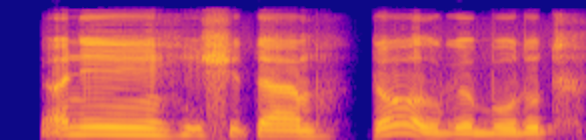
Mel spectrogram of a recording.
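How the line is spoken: Sighing. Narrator (Russian): вздохнула

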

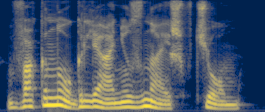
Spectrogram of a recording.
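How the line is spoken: Angry hiss. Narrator (Russian): зло прошипела я

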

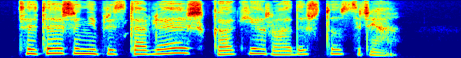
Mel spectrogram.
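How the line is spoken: Solemn announcement. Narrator (Russian): торжественно объявила я

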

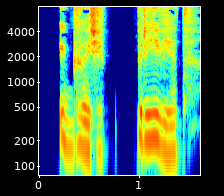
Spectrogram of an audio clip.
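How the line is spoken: Timid. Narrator (Russian): робко начинаю я

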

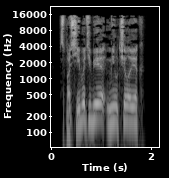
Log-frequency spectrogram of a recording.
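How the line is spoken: Chuckling. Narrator (Russian): хохотнула она

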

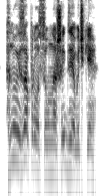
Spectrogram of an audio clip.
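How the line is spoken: Grumbling through earpiece. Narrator (Russian): проворчал в наушнике голос Семена Аркадьевича

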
